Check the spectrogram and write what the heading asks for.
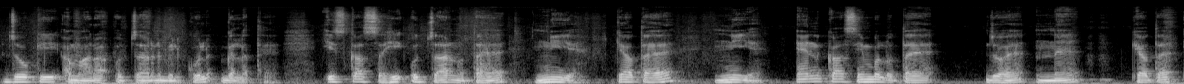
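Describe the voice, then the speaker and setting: Man, teacher, lowish voice, repeats words, quizzes himself. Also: measured pace, warm tone. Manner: repeats words, asks and answers own questions. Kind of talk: classroom lesson with board.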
